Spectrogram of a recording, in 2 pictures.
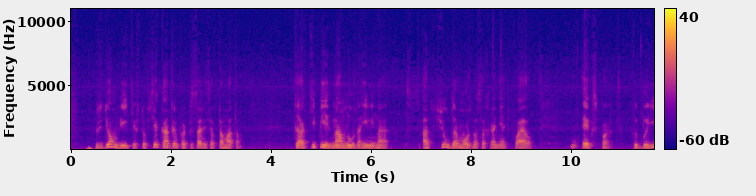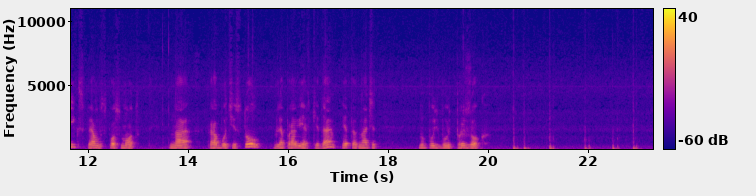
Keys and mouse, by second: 8.7-11.8 drag.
